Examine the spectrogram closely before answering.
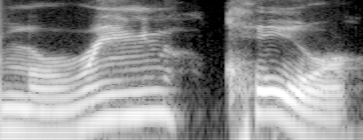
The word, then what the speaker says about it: Marine Corps: everybody core everybody knows you don't say marine corpse the S is silent it's Marine Corps well I didn't know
